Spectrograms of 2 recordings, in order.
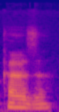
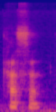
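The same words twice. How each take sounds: First: The s is a soft buzzing z sound. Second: The s is a sharp hissing sound. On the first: This is the Portuguese pronunciation. "es más flojo, es como casa, casa, z" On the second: This is the Spanish pronunciation. "es como S"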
